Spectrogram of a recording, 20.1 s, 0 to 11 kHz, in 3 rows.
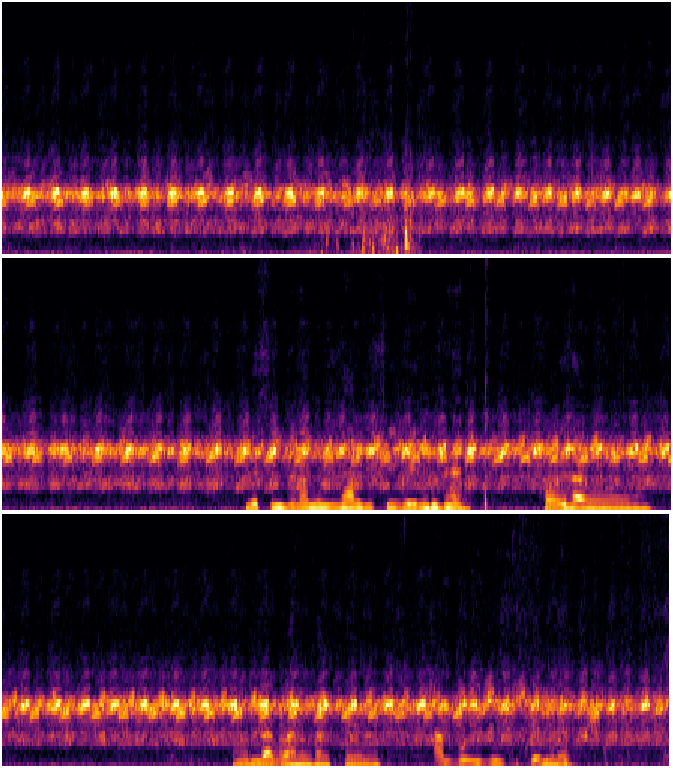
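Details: Night recording of Japanese tree frogs, 3 May 2020, each calling with a throat sac swollen to body size. A constant shrill chorus fills twenty seconds, with a sharp click early on and several groups of lower warbling croaks in the second half.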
